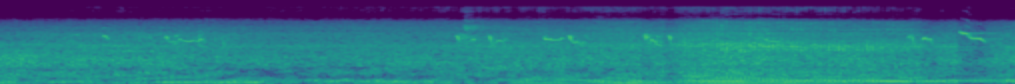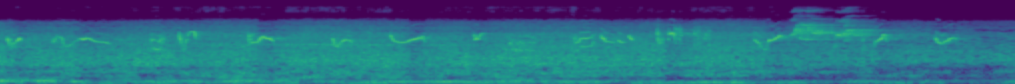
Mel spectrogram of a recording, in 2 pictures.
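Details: Young prinias practising and learning their song: a busy run of short, high, chirping and twittering notes throughout, over a steady low hum.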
